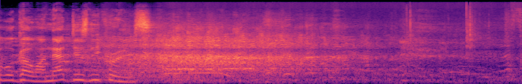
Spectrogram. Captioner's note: audience laughing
